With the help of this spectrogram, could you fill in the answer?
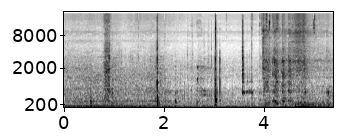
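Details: Older Subaru Outback wagon with a new battery, where an aftermarket alarm system had stopped it starting: after the battery was reconnected and the key left in run, key and cabin clicks, a short crank, then a smooth, quiet idle. Normal start.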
